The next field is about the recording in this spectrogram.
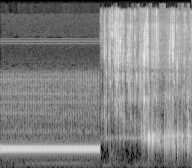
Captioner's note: phone rings; coffee pours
